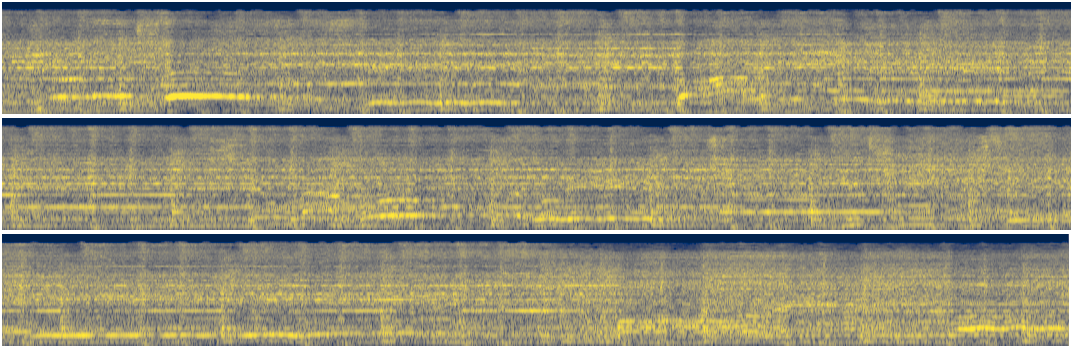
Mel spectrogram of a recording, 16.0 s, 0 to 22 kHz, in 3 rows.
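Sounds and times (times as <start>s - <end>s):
bass guitar: 0.0s - 16.0s
drums: 0.0s - 16.0s
electric guitars: 0.0s - 16.0s
person singing: 0.0s - 16.0s.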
